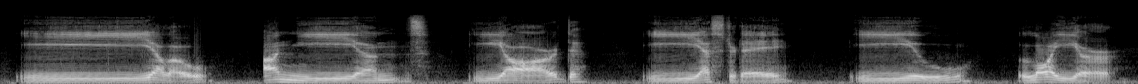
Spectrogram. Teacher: you feel the Y buzz quickly cut off as it slides into the following vowel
